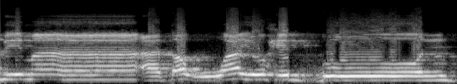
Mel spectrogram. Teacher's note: di sini bima panjang empat harakat, mad jaiz munfasil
